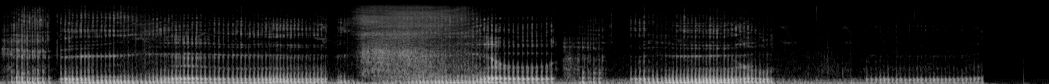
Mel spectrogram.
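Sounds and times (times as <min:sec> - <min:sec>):
idle leopard growling: 0:00.0 - 0:09.9.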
